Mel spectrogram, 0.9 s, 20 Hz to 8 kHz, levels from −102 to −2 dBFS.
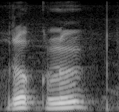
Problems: background sounds at intervals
